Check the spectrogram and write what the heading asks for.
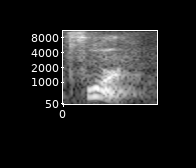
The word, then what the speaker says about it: forte: And I corrected him not rudely and I said, "Fort." And he says, "What?" And I said, "Fort, not Forte."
